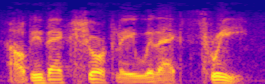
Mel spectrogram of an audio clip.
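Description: A man hosting and narrating a radio mystery show in a measured, wry storytelling manner. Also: very deep voice, expressive. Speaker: host and narrator. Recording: dull lo-fi 1970s radio broadcast with music bed.

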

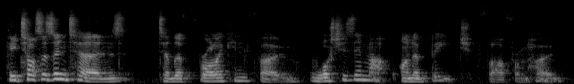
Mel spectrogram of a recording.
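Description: A man reads a children's picture book aloud at home. His voice is lively and varied, with a gravelly creak. He often breaks off to explain things simply and check in with his listeners. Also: fairly high pitch, a little slow. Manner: frequently checks with "okay", explanatory. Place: small furnished room at home. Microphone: device camera at about arm's length.

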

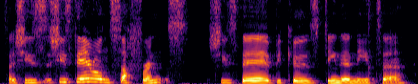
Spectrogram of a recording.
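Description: A woman's voice: mid-range voice, lively intonation, measured pace. A chatty woman, hosting a casual, conversational discussion of books. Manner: chatty, giggly. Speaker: podcast host. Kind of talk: casual book chat.

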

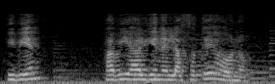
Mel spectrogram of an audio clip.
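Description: An actress playing a sharp-tongued, skeptical young woman in a video game, with a clipped, sarcastic manner. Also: fairly high pitch, normal speed, far from the mic, natural voice. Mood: sardonic. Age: young adult. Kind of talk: video game dialogue acting. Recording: echoey room, music behind.

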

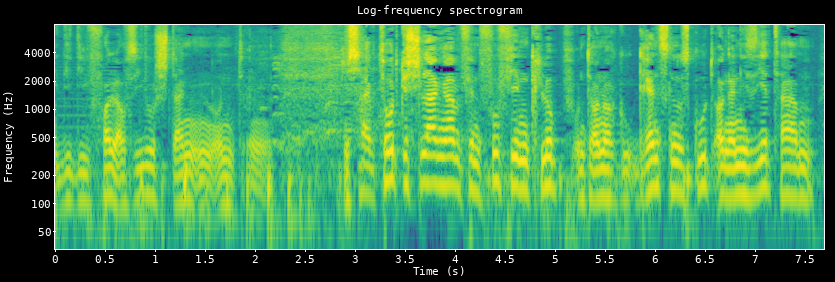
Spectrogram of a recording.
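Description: A man's voice: mid-range voice, slightly rough. A man performing comic slam poetry live on stage into a microphone, with a theatrical, emphatic delivery.

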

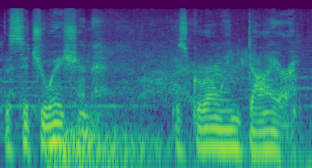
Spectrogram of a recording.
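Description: An actor playing a grave, weary monk in a video game, speaking solemnly. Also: male voice, deep voice, takes it slowly. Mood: grave, pleading. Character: grave male monk tending a plague-stricken monastery. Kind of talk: video game character acting. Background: music.

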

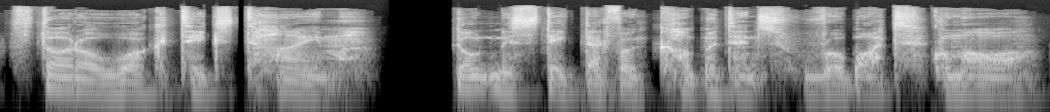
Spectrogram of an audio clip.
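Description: An actor playing a guarded, methodical, coolly defiant young hacker in a video game, with a husky voice. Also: male voice, sits low, unhurried, fairly bright tone, dry recording, clean studio sound, full character voice. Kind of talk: video game character voice lines.

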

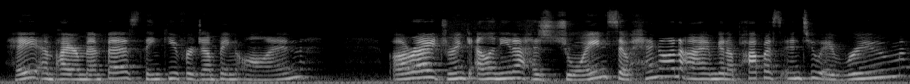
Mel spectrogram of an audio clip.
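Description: A young woman hosting a live social media session, chatting casually and warmly greeting viewers by name while filling pauses with "um". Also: sits high. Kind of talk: casual live-stream chat.

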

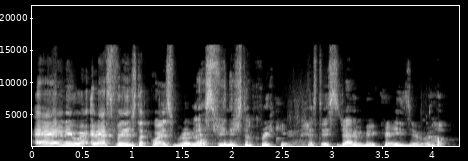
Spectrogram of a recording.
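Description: A woman livestreamer chatting casually over a game in an excitable, joking way, often repeating phrases. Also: fairly low pitch, fast, slight background noise. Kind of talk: casual game stream chat. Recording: game music behind.

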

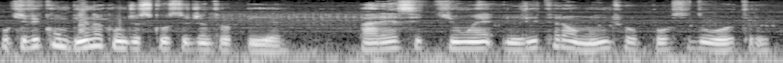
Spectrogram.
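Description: A man acting a fast, muffled-toned eager techie. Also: mid-range voice, dark tone, slightly rough. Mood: excited. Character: eager, awestruck young tech patroller. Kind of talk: audio drama acting.

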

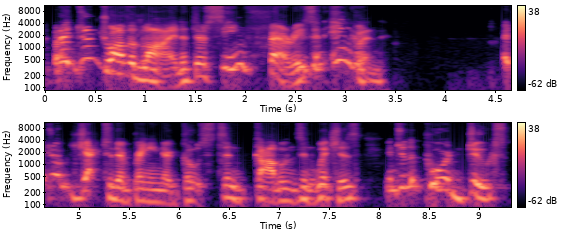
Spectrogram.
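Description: Guy acting as grumpy older doctor in a play reading, dry and fussy, highish husky voice. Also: fairly bright tone, heavily acted. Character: grumpy, opinionated older male family doctor. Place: small home room on a video call.

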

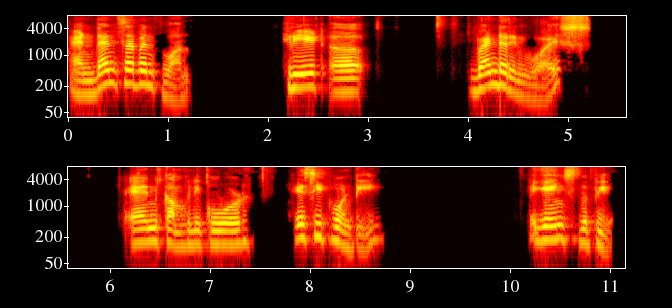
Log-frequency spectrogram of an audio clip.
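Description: A man giving a screen-share software tutorial as a trainer, explaining step by step and spelling out codes. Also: a little high.

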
